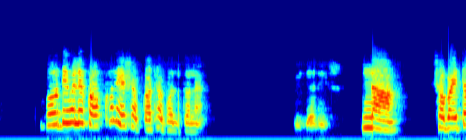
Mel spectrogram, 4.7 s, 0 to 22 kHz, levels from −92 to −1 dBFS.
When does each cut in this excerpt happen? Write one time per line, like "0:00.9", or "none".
none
